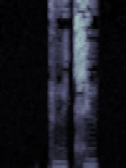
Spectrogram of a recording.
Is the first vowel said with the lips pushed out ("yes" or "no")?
no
